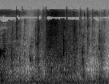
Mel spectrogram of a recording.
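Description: Faint chewing and mouth sounds from people eating sandwiches, with a few soft clicks.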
